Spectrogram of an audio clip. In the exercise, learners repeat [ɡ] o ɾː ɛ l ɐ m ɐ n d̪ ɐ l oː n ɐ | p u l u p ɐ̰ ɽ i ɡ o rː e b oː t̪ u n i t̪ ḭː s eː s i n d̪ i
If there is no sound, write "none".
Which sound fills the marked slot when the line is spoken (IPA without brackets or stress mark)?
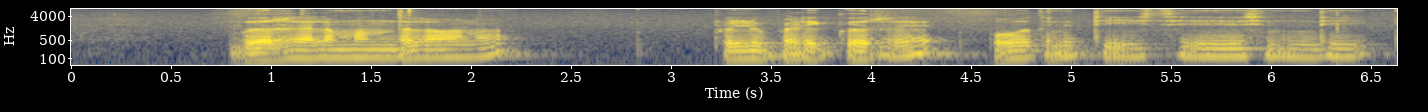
ɡ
